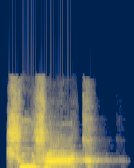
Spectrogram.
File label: attack, ru; Ursa; Dota 2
